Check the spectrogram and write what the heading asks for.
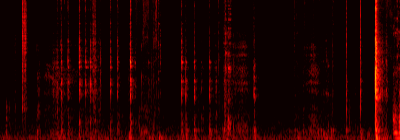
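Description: Small metal clicks and clinks of hand snips handling brass tubing and wire, then one sharp snap near the end as the snips cut through the soft brass.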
